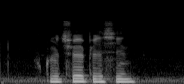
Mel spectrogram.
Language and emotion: Russian, neutral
